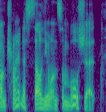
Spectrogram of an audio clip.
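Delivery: smug, patronizing, condescending talking-down tone. Mimicking how people who all talk alike sound: imitating a patronizing tone. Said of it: "the same kind of patronizing sort of".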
